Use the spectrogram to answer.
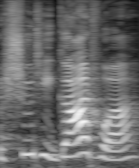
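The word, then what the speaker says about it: Ncuti Gatwa: first uh doctor of color uh played by shooty gotwa I I did I pronounce it correctly I looked it up before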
